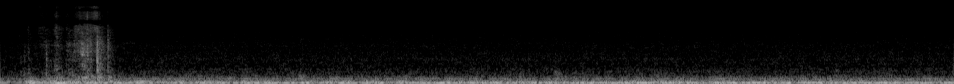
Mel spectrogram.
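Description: A brief rustle at the start, then a steady low rumble with no identifiable source.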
